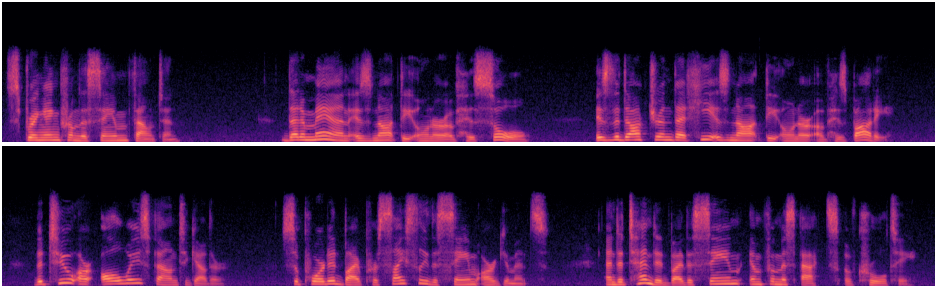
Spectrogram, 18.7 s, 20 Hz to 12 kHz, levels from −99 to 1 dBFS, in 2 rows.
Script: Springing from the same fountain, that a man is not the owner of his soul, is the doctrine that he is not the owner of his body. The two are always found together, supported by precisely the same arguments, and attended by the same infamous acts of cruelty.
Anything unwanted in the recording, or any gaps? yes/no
no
